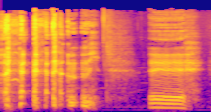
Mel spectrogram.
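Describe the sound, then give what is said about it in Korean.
A man speaks briefly, then gives a single deliberate, voiced throat-clearing 'ahem', fairly loud, as if performing the sound rather than coughing naturally. “소양공이 참다 못해 헛기침을 한번 하고서 거만스레 말한다.”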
